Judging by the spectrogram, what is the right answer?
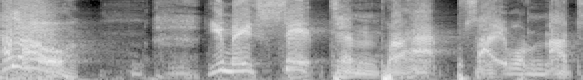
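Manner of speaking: startling, swooping, put-on demonic fiend voice. Voicing a demonic fiend that greets the others, in a demonic fiend voice. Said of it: "that that voice got me off guard".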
